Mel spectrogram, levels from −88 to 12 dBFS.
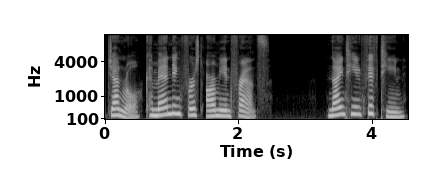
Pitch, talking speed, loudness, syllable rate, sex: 235 Hz, 105 wpm, -17 LUFS, 4.8 syllables/s, female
